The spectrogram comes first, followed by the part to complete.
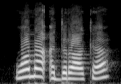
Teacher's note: مد جائز منفصل ہے تو ہم اپنی آواز 2 سے 4 مد کے برابر لمبی کریں گے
